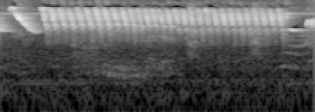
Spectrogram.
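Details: Canary rolling song for tutoring other birds: a single falling sweep leads into a long, very rapid, even high roll lasting over two seconds, closed by a short note.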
